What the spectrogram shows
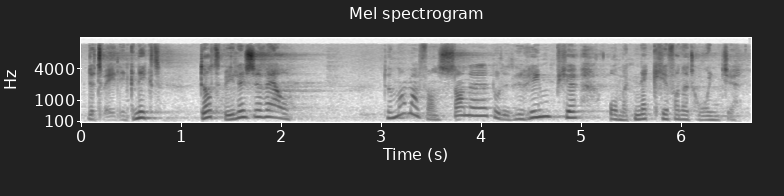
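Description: Slow, expressive woman reading a children's story. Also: a little high, big-room sound.

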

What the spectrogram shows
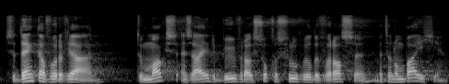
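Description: Male narrator for a children's storybook, gentle and calm, middle pitch, long reverb. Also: quick pace.

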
